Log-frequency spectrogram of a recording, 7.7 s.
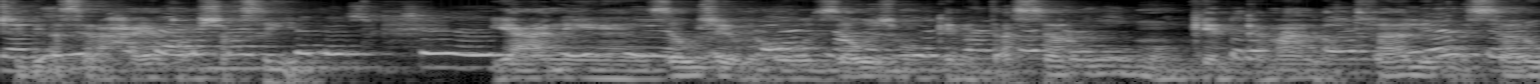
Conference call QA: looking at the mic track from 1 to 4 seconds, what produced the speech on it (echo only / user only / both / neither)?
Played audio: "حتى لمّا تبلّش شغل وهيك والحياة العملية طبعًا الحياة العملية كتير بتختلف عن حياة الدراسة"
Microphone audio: both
